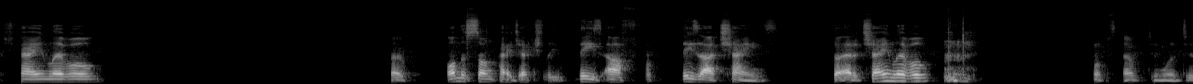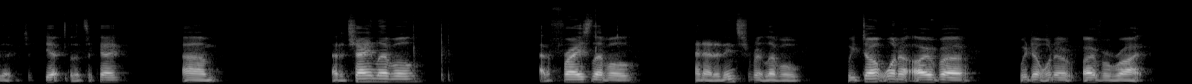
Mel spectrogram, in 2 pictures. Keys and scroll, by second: 0.0-2.4 typing, 3.6-5.0 typing, 9.2-10.1 typing, 11.3-13.0 typing, 14.4-16.8 typing, 17.8 /.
